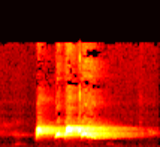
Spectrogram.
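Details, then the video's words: Red-whiskered bulbul kept as a decoy bird, singing one bright warbled phrase: a sharp onset, then a few quick rising and falling notes that slur into a fading trailing tail, on a quiet background. "Chào mào hót hay - mồi chuẩn"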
